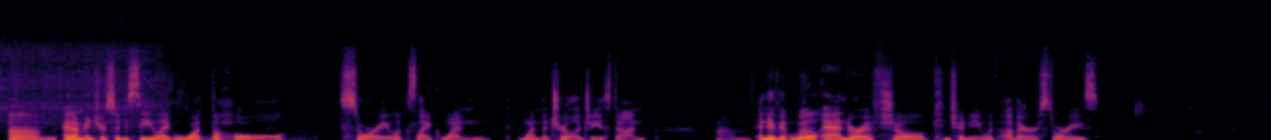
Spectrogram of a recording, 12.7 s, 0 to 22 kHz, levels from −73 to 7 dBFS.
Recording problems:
household noises; noticeable; until 3 s; 20 dB below the speech

